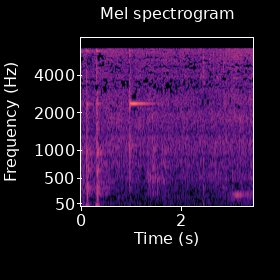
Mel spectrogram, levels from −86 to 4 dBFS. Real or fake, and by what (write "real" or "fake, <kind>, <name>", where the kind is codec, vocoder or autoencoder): real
